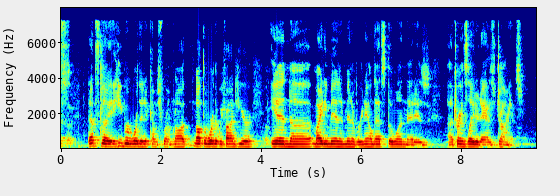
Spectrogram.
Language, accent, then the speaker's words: English; United States; It's like whenever I was growing up in the States, anytime that there was a extremely large, muscular, athletic type boy, you got all these farm boys and stuff where I'm from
